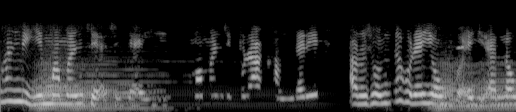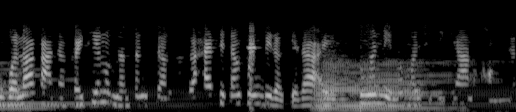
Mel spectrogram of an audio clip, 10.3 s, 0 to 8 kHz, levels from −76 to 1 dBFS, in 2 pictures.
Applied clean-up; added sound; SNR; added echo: classical method spectral subtraction.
